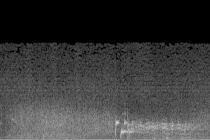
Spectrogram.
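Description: Cartoon sound effect of surf rushing on a beach, a steady hiss of waves; a bit over halfway through a high held tone comes in over it.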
